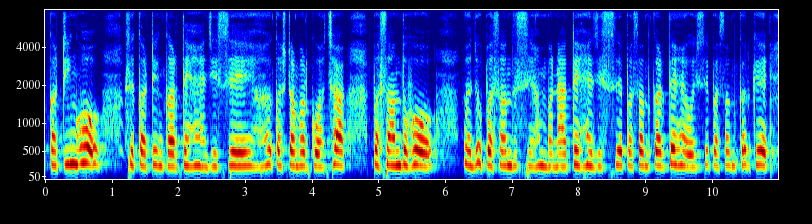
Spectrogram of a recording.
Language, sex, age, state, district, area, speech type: Hindi, female, 45-60, Bihar, Muzaffarpur, rural, spontaneous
